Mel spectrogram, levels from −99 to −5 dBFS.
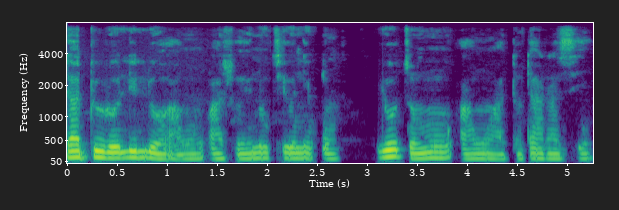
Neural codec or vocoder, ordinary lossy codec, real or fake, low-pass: vocoder, 44.1 kHz, 128 mel bands every 256 samples, BigVGAN v2; AAC, 48 kbps; fake; 7.2 kHz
